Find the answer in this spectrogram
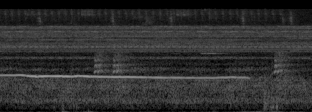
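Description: A White-winged Potoo gives one long, pure whistle, held steady for nearly four seconds and sliding gently downward. A constant hiss of insects fills the background.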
